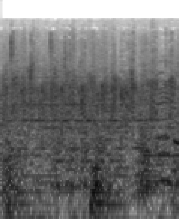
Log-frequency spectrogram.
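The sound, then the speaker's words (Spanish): Crowd applause fills a street during a Holy Monday procession in Seville. The clapping is dense and continuous, with voices talking over it throughout. “El aplauso en la calle Verónica.”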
